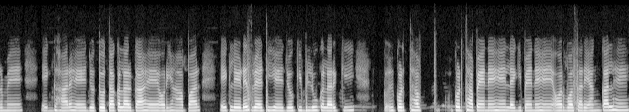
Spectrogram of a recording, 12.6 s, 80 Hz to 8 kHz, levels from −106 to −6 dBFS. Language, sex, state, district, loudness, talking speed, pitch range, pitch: Hindi, female, Rajasthan, Nagaur, -16 LUFS, 155 wpm, 215-230 Hz, 220 Hz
